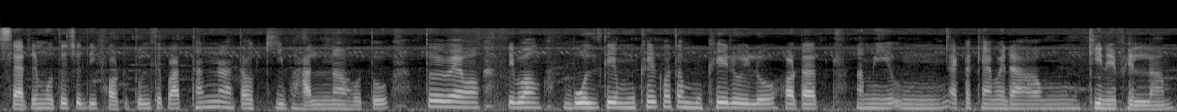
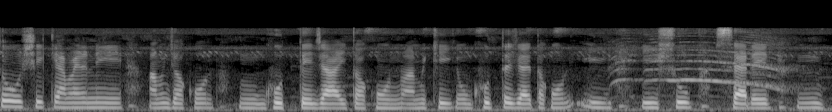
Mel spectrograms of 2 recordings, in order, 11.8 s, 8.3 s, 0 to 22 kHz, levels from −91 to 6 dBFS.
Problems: constant background noise, background conversations at intervals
